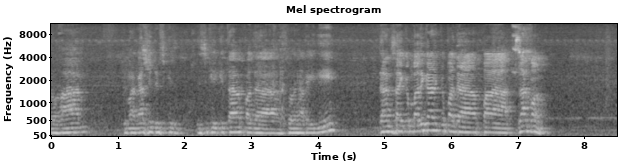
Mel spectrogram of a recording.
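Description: A man speaks with animation into a microphone through a loudspeaker.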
